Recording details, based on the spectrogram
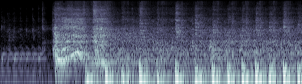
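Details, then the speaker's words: Wheel Horse garden tractor big-block Kohler with electric fuel pump (no return line) and new hard fuel line, in neutral on choke, pump primed: catches almost instantly into even thumping idle; normal cold start, smooths with a little gas. "And there's how it starts, cold. And you can tell it's cold because if I just give it a little bit of gas, it'll smooth out."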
